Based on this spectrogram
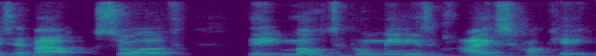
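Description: Somewhat breathy, a man talks at a moderate pace with a fairly high pitch and fairly even intonation over a quiet background. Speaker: event host. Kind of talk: event introduction. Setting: video call. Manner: halting, filler-heavy. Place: home room. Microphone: video call.

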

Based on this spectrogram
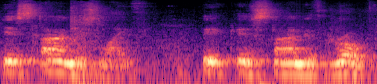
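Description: A man with fairly even intonation talks at a moderate pace, noticeable background noise behind him. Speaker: teacher. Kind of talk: lecture. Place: classroom. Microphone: camera far.

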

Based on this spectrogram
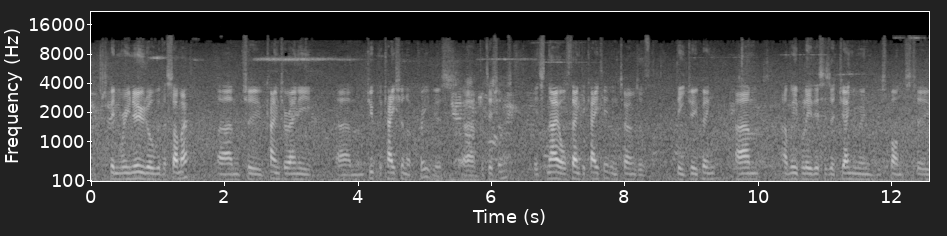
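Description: A man talks at a fairly quick pace in a dry sound with no echo, against noticeable background noise. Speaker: campaign group spokesman. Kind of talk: formal statement to camera. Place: street.

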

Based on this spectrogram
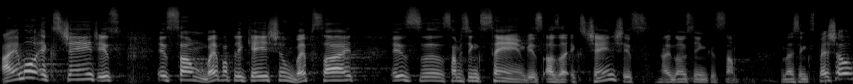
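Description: With a Japanese accent, a man raises and projects a high-pitched, bright, sharp voice, his pitch swinging very widely and his loudness rising and falling sharply. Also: moderate pace. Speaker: company representative. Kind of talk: conference presentation. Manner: halting with many fillers.

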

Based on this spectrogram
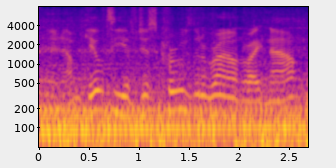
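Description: The sound is dry with no echo. Loud background noise runs underneath. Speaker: motorcycle vlogger. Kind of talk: casual vlog chat. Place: motorbike. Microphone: helmet.

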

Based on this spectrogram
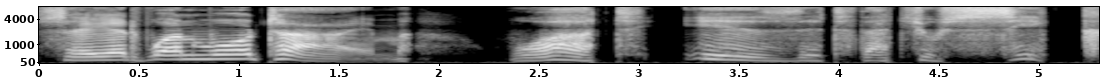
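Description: In a put-on character voice, the speaker goes at a very slow pace with lively intonation and big swings in loudness. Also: woman, medium pitch for a woman. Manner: gruff, bargaining.

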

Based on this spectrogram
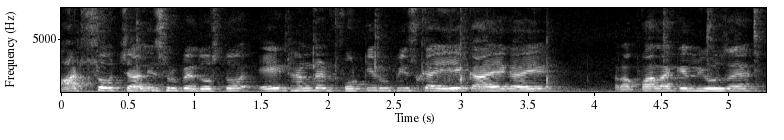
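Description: Audible room echo surrounds a man speaking at a high pitch with little pitch movement.

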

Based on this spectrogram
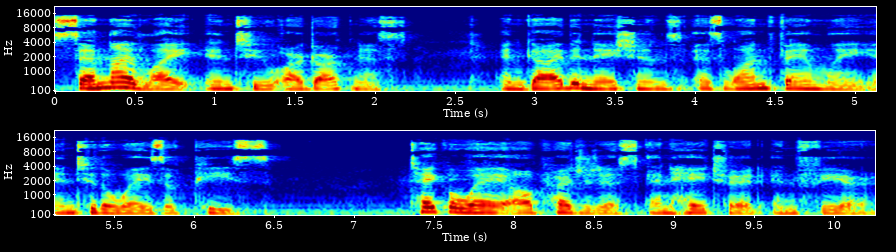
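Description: A woman speaks at a fairly slow pace with a very deep, low pitch and fairly even intonation. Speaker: video channel host reading devotional. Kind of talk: casual chat, devotional reading aloud, then fervent prayer. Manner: fervent, heartfelt, earnest and emotional prayer; chatty, warm, informal. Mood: calm, reverent. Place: home room. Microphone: phone near.

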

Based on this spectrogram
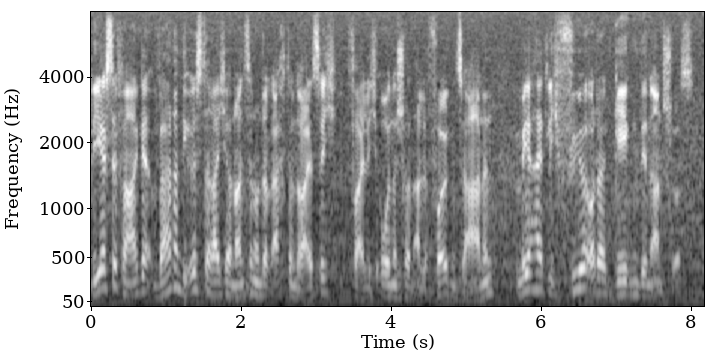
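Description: A man's normal speaking voice at medium pitch, with lively intonation and a moderate pace. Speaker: documentary presenter. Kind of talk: TV documentary commentary.

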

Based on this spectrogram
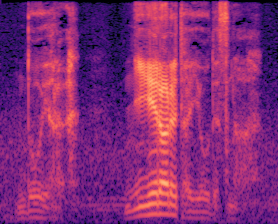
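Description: A man's raspy put-on character voice at a moderate pace, with big swings in loudness. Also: very deep, low pitch for a man. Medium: audio drama. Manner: formal, steady, grave.

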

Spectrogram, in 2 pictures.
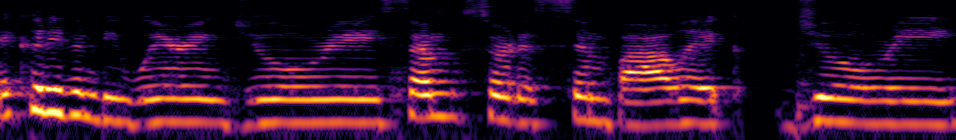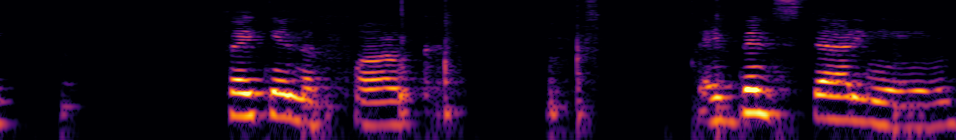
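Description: Here a woman talks at a very slow pace with long, frequent pauses. Her intonation is fairly even. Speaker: tarot reader. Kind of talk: tarot reading commentary. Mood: calm, reassuring, playful. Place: home room. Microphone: phone near.

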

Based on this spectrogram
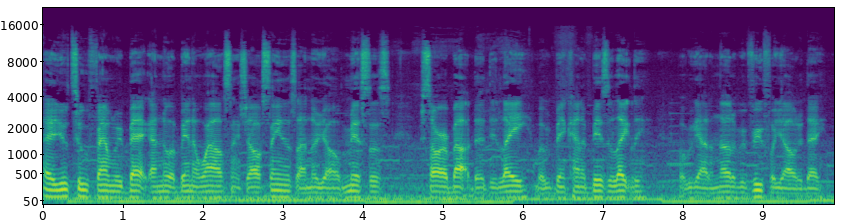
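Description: Over clear background music, a man with a very deep, low voice talks at a very fast pace, his pitch varying in an ordinary way, in a dry sound with no echo. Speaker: food reviewer. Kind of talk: casual vlog chat. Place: car. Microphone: phone near.

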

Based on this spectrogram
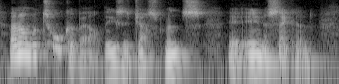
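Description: A man with a slightly mellow tone talks at a moderate pace, his pitch swinging widely.

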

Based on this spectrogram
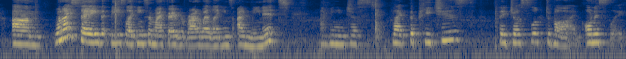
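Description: Audible room echo around a woman's voice, plus light background noise. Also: fairly high pitch for a woman, ordinary pitch variation, moderate pace. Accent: Australian. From Australia. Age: late 20s. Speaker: fitness content creator. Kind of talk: casual talk to camera. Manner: upbeat, chatty. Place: home room. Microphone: camera far.

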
